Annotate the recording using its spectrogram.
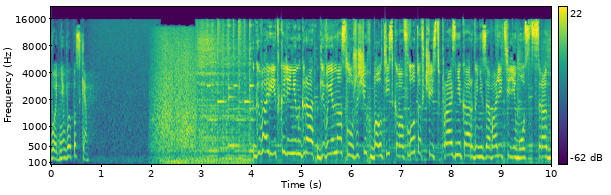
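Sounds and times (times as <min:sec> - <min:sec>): rising whoosh: 0:02.0 - 0:03.8
news headlines music: 0:02.0 - 0:06.4.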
